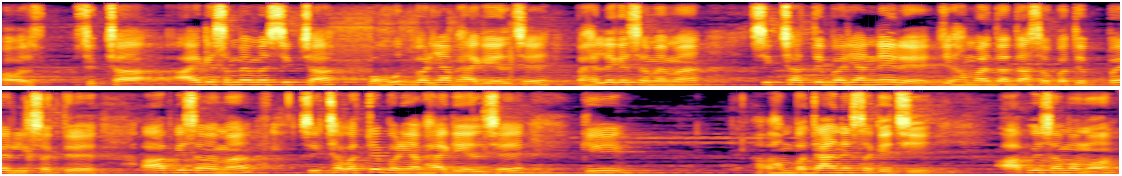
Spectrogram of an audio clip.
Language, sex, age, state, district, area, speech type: Maithili, male, 18-30, Bihar, Supaul, rural, spontaneous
